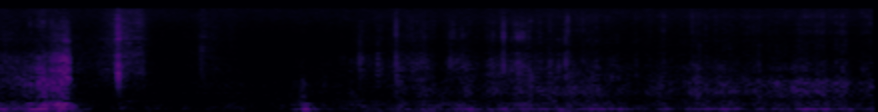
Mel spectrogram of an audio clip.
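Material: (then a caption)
Foam. Long nails and fingertips scratch and grip a black foam windscreen over a microphone. It makes a muffled, low-heavy rustling and scraping with a steady low hum, broken by a couple of sharper scratchy bursts early on. The scratching then settles into a continuous soft crackle.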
